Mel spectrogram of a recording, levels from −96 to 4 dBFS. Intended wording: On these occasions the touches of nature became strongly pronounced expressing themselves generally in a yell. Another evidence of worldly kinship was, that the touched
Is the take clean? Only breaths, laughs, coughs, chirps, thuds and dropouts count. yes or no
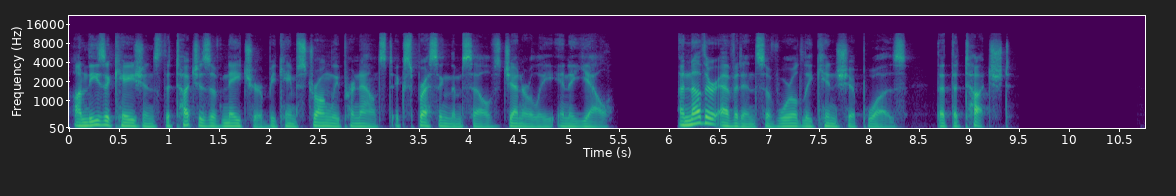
yes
